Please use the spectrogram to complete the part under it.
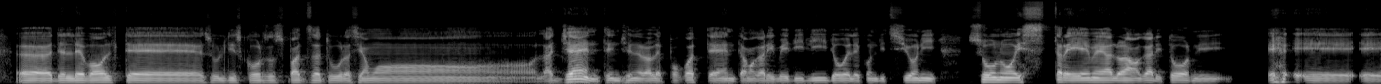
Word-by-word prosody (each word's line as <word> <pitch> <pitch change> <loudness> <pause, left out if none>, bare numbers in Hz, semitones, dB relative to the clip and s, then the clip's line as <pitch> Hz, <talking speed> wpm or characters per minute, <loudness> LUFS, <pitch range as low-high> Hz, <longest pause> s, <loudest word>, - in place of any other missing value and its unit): ehm, 90 -2 +4
delle 95 +2 +3
volte, 95 -3 +2
sul 90 +1 -5
discorso 95 0 -3
spazzatura, 95 -1 -2
siamo 85 -4 -4
la 85 +2 -4
gente, 105 -3 +4
in 95 - -1
generale 90 -1 -1
è - - -18
poco 90 +2 -5
attenta, 90 -4 -2
magari 85 0 -2
vedi 90 +1 -3
lì, 95 +2 -2
dove 90 -1 0
le 85 - -1
condizioni, 95 +1 -2 0.3
sono 105 -2 +3
estreme, 100 0 +2
allora 95 0 +3
magari 90 -2 0
torni, 90 -4 -2 0.4
e - - 0
e 90 -2 -2
e - - -5
90 Hz, 120 wpm, -24 LUFS, 90-95 Hz, 0.4 s, ehm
